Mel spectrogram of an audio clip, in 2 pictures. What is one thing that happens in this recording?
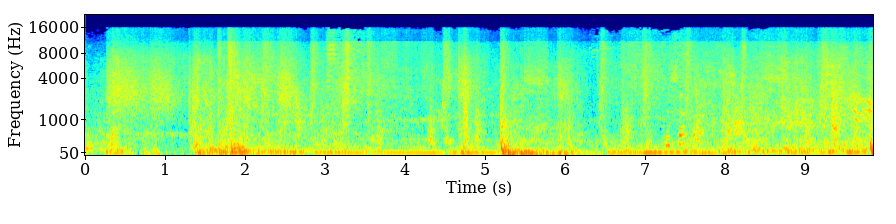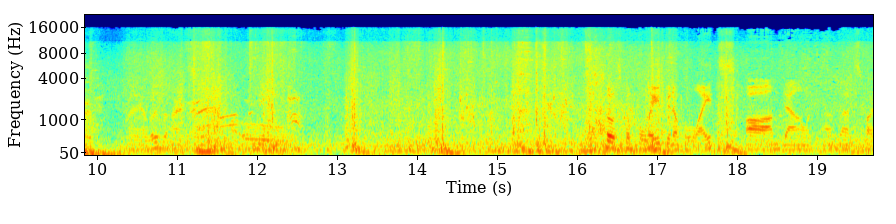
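Magic blasts crackle and burst in a fight.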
